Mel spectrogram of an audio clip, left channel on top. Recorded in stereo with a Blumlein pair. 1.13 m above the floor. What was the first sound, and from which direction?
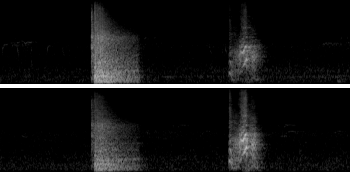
A door slam, 65° left.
